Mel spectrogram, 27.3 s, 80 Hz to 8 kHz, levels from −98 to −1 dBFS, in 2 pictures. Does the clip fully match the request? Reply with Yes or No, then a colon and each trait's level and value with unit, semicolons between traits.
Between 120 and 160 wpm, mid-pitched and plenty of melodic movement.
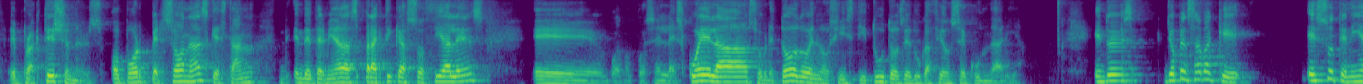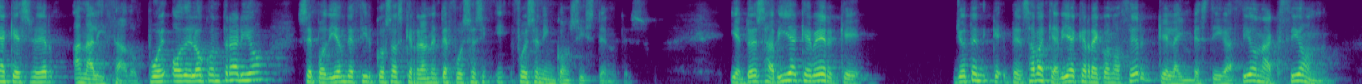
Yes: average, 145 wpm; medium, 165 Hz; wide, 6.2 semitones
